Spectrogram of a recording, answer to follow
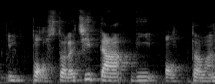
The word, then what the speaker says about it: Ottawa: posto, la città di Ottawa. La O si pronuncia così, la T così, la A così, eccetera eccetera.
